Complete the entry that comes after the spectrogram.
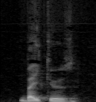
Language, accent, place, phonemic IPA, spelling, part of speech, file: French, France, Lyon, /baj.køz/, bikeuse, noun, LL-Q150 (fra)-bikeuse.wav
- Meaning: female equivalent of bikeur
